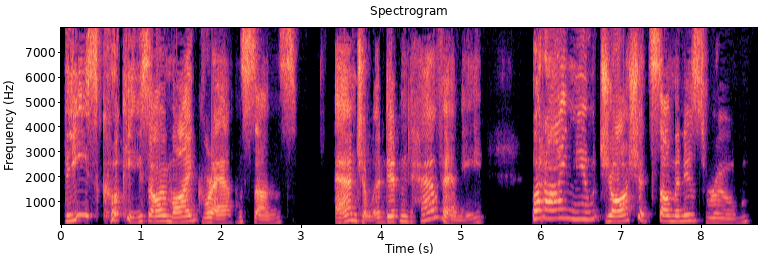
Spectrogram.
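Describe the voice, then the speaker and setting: A woman plays a pious, fussy grandmother hosting in a stage comedy. Her husky voice is slow and swings widely in pitch, prim and polite. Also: big pitch swings. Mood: fond. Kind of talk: play reading. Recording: video call play reading.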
